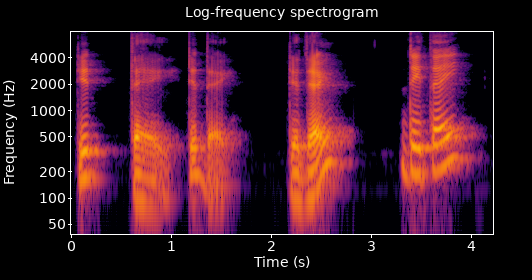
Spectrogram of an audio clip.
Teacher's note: Link the sounds. The D at the end of did is a stop D. Link it to the next word.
